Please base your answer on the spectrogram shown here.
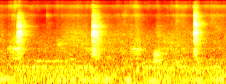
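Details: In the morning a red-breasted parakeet gives sharp, raspy squawks, three of them spaced roughly one and a half to two seconds apart, over quiet background hiss.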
